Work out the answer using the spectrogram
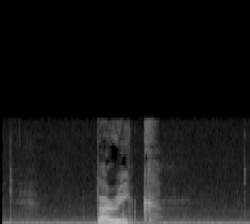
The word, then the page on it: Barrique: French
